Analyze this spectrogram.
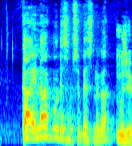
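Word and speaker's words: Kylaq: spell क्या किया जाएगा कायला कि कलाक कायला क्यों कायला उन्होने बोला है उन्होंने बोला कायला है ओके तो कायला इसको जो है वो प्रोनाउंस किया प्रोनाउंस किया जाएगा आप अपनी तरफ से भी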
